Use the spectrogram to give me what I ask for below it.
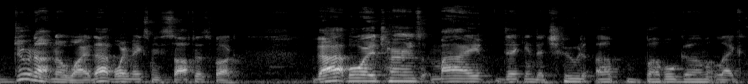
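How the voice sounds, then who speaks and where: A man's voice: lowish voice, a little hiss or hum. A young man, chatting candidly and rambling while he eats, swearing freely. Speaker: mukbang vlogger. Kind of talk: casual chat while eating.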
